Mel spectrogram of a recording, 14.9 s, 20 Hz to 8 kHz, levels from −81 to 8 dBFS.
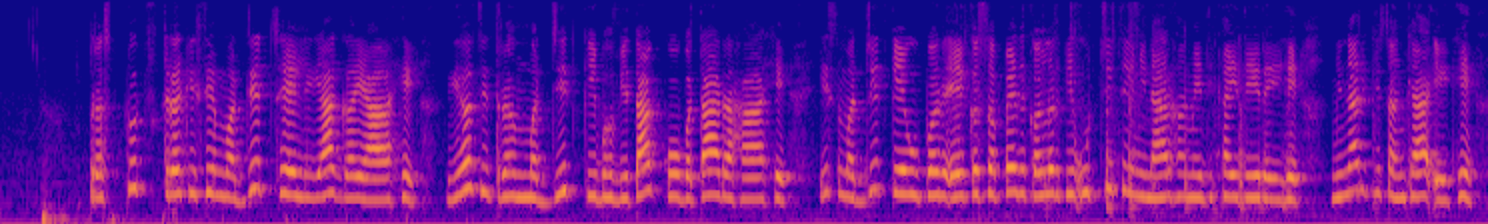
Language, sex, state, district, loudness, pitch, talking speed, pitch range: Hindi, female, Uttar Pradesh, Budaun, -22 LUFS, 285 Hz, 155 wpm, 270-315 Hz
